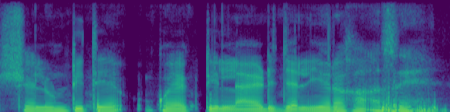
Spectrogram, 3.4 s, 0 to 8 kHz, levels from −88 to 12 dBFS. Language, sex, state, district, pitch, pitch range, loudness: Bengali, male, Assam, Hailakandi, 135 Hz, 130-140 Hz, -15 LUFS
